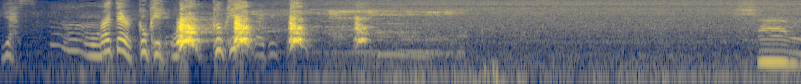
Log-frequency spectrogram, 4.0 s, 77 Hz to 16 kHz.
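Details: Dog obsessed with a squirrel, August 2022, whining and yelping in a quick run of squeaky rising calls, then quieter, with a final high whine at the end.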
